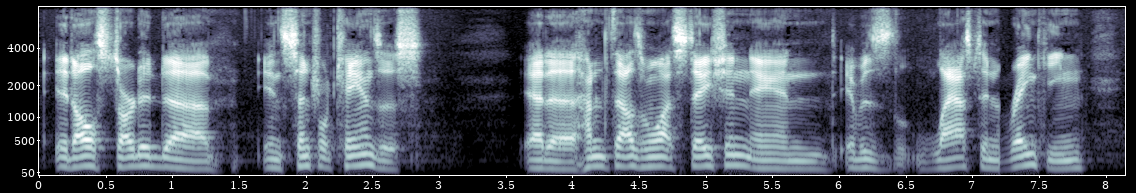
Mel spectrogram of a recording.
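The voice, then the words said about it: Smooth radio announcer voice. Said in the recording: “you have a radio voice.”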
